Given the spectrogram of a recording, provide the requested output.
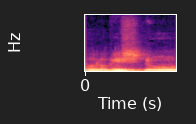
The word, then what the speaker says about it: গুরবে: ইউটিব গুলোতে দেখা যাচ্ছে গুরুবে নম উচ্চারণ করছেন ওটা গুরবে নম সম্বোধনে গবে হবে গুরুর ব্রহ্মা গুরু ব্রহ্মা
